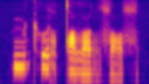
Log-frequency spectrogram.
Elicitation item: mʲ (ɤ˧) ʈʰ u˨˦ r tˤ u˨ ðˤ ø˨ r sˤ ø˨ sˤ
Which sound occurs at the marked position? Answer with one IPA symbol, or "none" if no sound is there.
ɤ˧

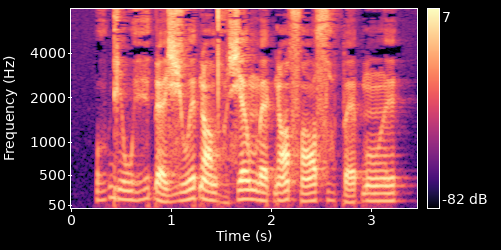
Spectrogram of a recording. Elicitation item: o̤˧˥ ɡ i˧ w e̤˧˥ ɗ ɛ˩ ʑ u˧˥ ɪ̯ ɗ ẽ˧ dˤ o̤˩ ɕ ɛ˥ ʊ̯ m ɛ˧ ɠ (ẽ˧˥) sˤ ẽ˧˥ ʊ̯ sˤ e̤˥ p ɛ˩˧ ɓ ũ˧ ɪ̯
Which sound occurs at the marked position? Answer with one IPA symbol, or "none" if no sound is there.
ẽ˧˥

